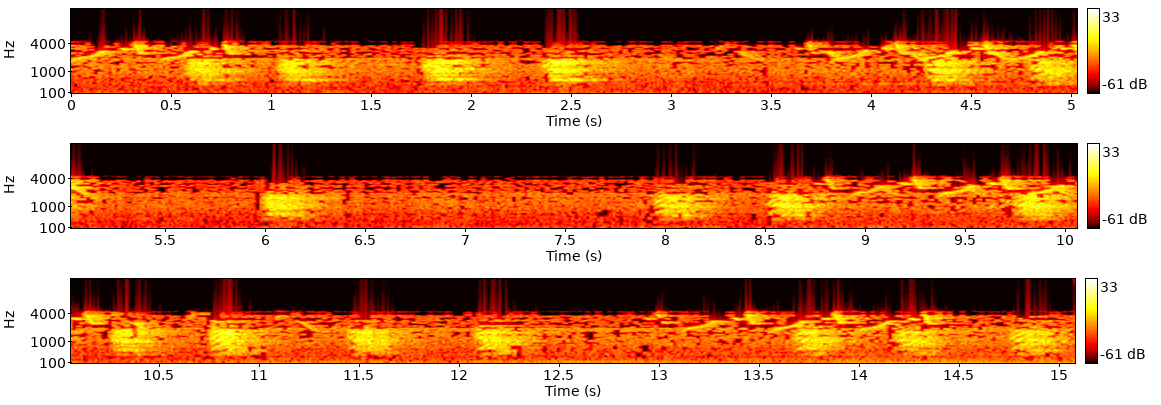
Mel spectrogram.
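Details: A dog left outside barks on and on, a neighbourhood nuisance in Mecklenburg caught on a fixed camera: irregular bursts of sharp barks, often two or three in quick succession, with small birds chirping high in the background.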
